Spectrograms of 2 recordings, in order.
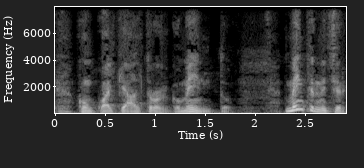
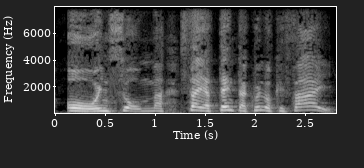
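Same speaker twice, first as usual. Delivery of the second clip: higher, louder, scolding in alarm; alarmed cry; 12 semitones higher, 6 dB louder than usual. Acted. Alice shouting at the cook throwing pans, alarmed cry. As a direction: yell a warning at the cook.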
